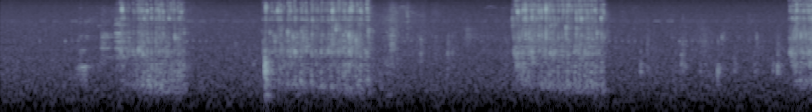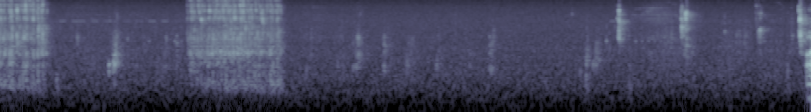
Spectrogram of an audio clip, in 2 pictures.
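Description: A person tasting whisky, swishing it around the mouth and breathing through it: five breathy, wet swishes or exhales of about a second each, with faint mouth clicks between them.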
